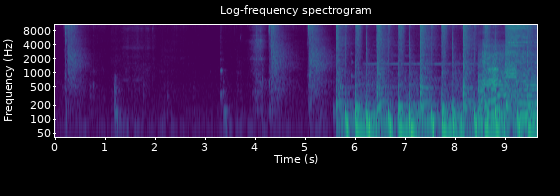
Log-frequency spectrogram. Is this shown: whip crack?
yes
